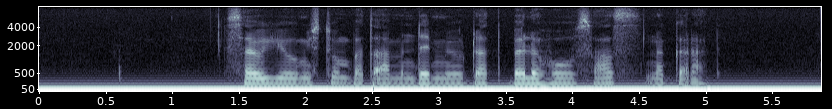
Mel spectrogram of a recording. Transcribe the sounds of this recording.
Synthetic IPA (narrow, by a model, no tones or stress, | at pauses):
səwjɛwmist̪ʰumbət̪ʼamɨnd̪əmːiwɔd̪at̪bələɦo̞sas | nəɡːəɾat̪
